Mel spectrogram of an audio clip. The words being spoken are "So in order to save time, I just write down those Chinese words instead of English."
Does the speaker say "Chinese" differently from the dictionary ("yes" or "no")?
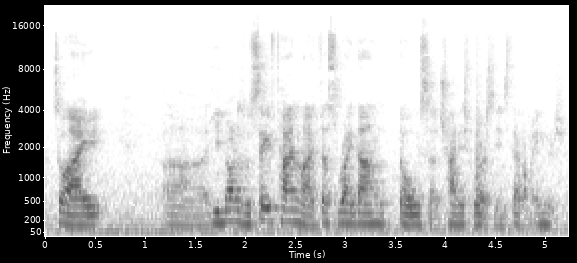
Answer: yes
